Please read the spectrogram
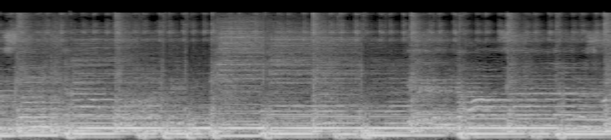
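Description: Live country-western music: a man singing through a microphone over a band with electric guitar and steady low bass notes.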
